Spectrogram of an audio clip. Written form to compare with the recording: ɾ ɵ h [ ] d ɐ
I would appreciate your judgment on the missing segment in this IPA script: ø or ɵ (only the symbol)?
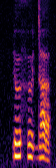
ɵ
